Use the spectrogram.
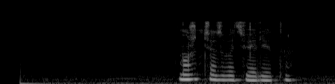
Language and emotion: Russian, neutral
